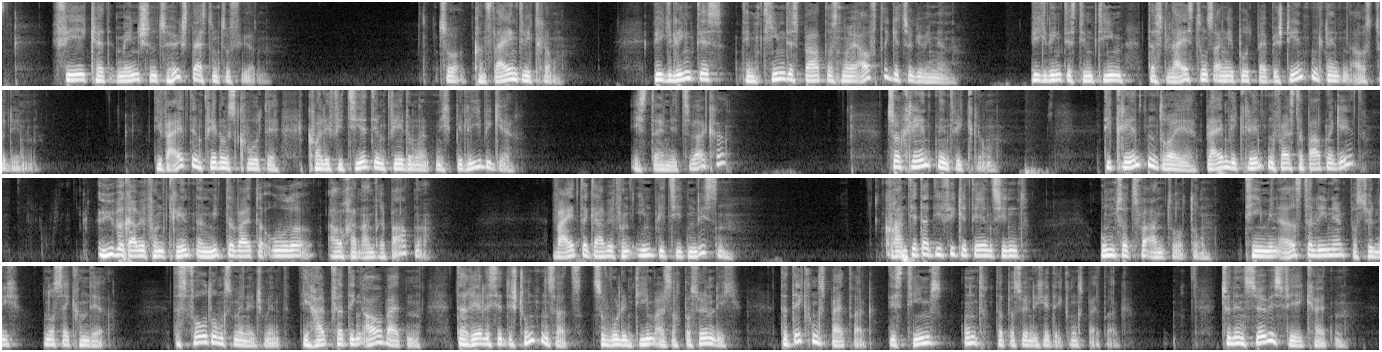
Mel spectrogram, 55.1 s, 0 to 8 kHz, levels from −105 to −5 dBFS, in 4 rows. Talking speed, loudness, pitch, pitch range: 110 wpm, -15 LUFS, 135 Hz, 120-150 Hz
